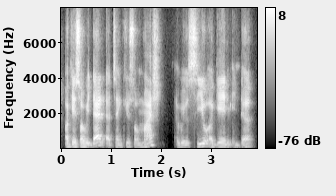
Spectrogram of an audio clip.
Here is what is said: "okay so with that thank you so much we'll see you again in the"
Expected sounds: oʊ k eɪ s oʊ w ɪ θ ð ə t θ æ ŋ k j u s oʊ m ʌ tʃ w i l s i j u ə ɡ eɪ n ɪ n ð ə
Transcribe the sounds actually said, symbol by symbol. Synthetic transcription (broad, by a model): oʊ k eɪ s oʊ w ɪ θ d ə t t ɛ ŋ k j u s oʊ m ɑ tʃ w i l s i j u ə ɡ eɪ n ɪ n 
